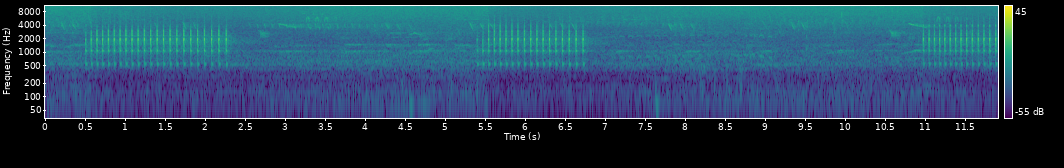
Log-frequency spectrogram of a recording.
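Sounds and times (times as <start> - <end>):
downy woodpecker drumming on hollow wood: 0.0 - 2.7, 5.4 - 7.0, 10.8 - 11.9
soft outdoor ambience: 0.0 - 11.9.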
